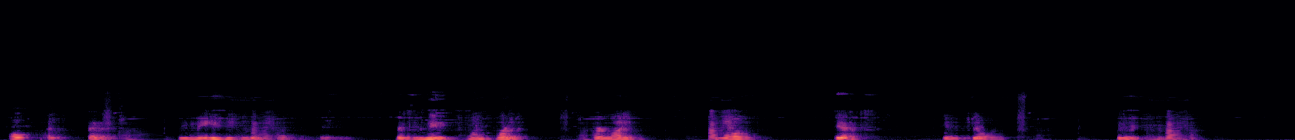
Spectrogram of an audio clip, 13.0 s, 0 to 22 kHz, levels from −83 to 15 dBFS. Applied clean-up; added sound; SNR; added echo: neural mask model DeepFilterNet 3.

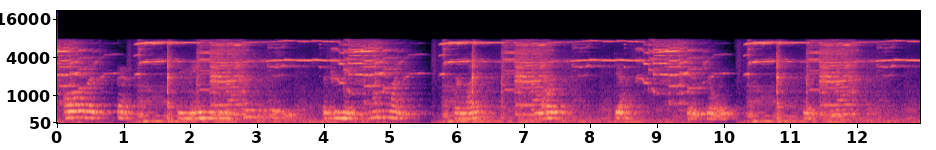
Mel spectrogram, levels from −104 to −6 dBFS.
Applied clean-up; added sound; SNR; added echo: none; Squeak; -1 dB; reverberation time 0.9 s.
